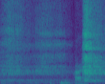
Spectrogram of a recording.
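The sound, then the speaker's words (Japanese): A deep breath taken during a guided relaxation exercise: a soft, breathy rush of air swells briefly near the end, faint and alone with no talk. “もう一度深呼吸をして”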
